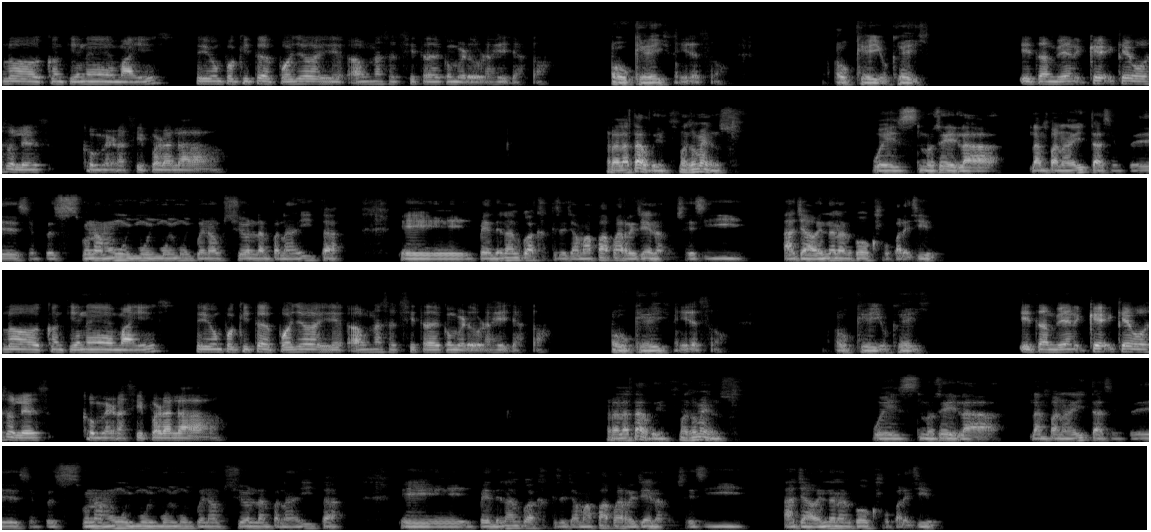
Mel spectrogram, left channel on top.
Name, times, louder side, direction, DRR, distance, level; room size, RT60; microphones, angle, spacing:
voice 1, 0.0-1.6 1.9-5.5 6.8-7.2 10.2-11.9 12.3-13.7, right 2 dB, 30° right, 0.6 m, -27 dB
voice 2, 6.1-6.7 8.3-9.3 17.5-18.8 20.2-21.4 21.7-26.3 26.6-30.3 30.8-32.3, left 3 dB, 75° left, 1.0 m, -28 dB
5.7 x 2.4 x 3.1 m
head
